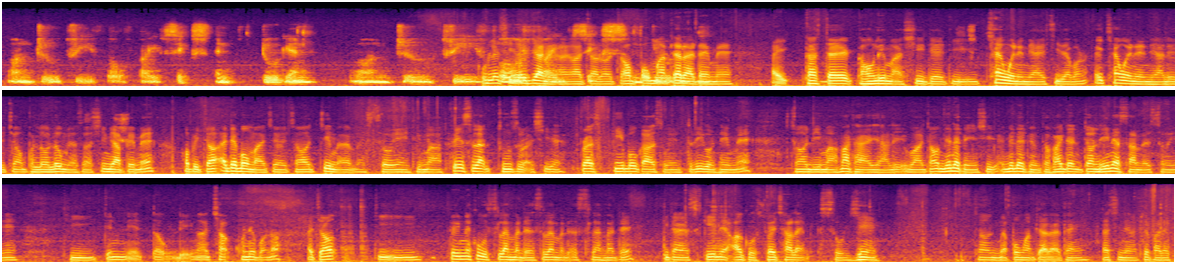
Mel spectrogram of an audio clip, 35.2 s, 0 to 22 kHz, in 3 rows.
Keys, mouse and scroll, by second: 2.0 shift+click, 2.6 shift+click, 6.5 shift+click, 7.0 shift+click, 9.9 shift+click, 10.6 shift+click, 17.2-19.3 scroll down 1, 22.7 click.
